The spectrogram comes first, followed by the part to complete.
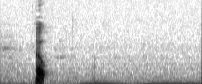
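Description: A man's single short, surprised "oh" about half a second in, followed by a pause with only a faint low hum.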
